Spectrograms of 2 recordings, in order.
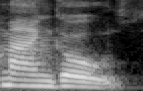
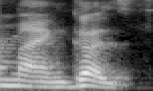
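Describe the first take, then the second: First: The word ends with an 'o' sound. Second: The word ends with an 'a' sound. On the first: The speaker calls it wrong. "they're not mangoes" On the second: The speaker calls it right. "they're mangas. Say it right"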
